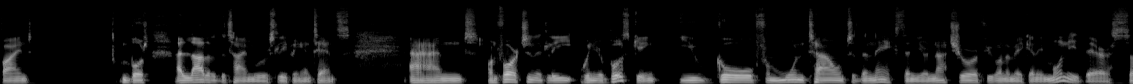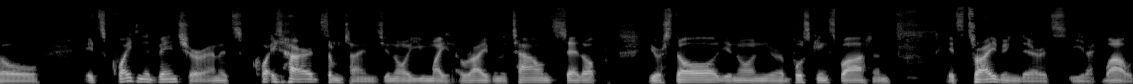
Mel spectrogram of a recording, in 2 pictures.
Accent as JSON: {"language": "English", "town": "Galway", "region": "Connacht", "country": "Ireland", "also_born_or_lived": "Madrid", "moved": "as an adult", "lives_now": "Alicante, Spain", "said": "I'm from, you know, Galway in the west coast of Ireland"}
